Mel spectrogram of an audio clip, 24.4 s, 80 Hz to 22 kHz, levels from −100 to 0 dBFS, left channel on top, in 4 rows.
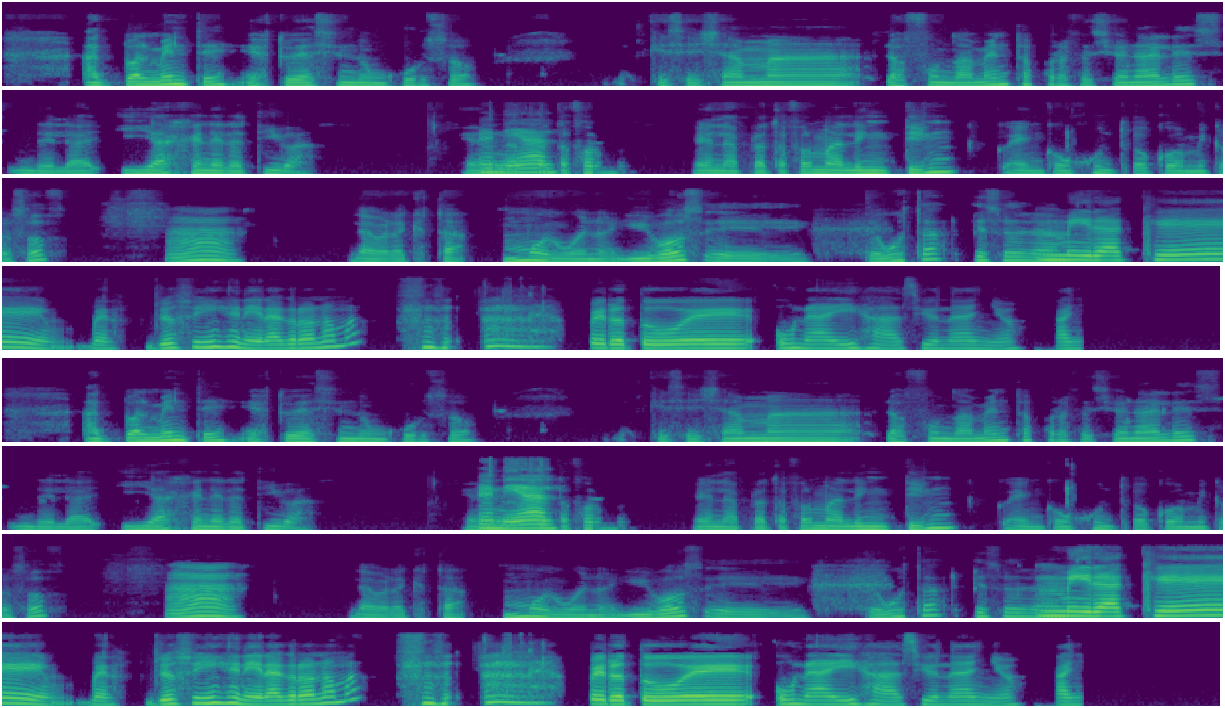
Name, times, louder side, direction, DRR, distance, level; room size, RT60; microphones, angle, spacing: voice 1, 0.0-2.4 3.2-7.7 8.4-8.7 9.0-9.2 9.6-12.5 12.9-13.0 13.9-16.2 16.5-17.6, left 1 dB, 50° left, 1.9 m, -34 dB
voice 2, 8.5-8.9 13.0-13.4 16.3-16.6 17.4-23.7, right 4 dB, 70° right, 0.9 m, -28 dB
head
